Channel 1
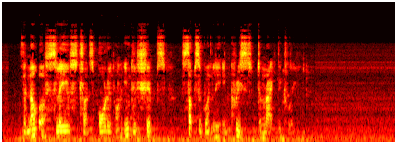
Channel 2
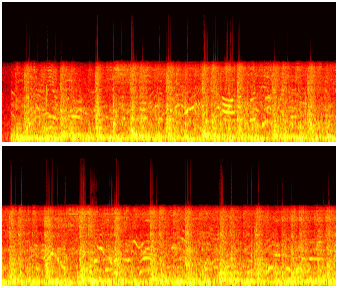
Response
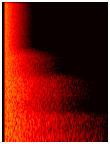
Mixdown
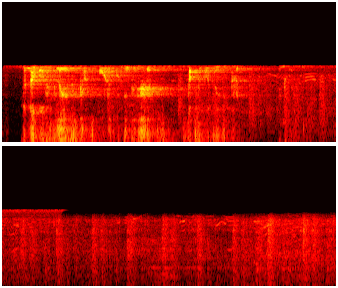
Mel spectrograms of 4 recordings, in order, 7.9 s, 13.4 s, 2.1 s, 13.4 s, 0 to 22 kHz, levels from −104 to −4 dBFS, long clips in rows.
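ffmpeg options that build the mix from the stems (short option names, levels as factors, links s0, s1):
-filter_complex "[0:a]volume=0.501,asplit=3[s0][s1][s2];[s0]atrim=end=4.7,asetpts=PTS-STARTPTS,afade=t=out:st=4.696:d=0.004:c=hsin[s3];[s1]atrim=start=4.7:end=5.52,asetpts=PTS-STARTPTS,volume=0[s4];[s2]atrim=start=5.52,asetpts=PTS-STARTPTS,afade=t=in:d=0.004:c=hsin[s5];[s3][s4][s5]concat=n=3:v=0:a=1,asplit=2[s6][s7];[s7]volume=0.2[s8];[1:a]highpass=f=1100:w=0.5412,highpass=f=1100:w=1.3066,adelay=1650,volume=0.168,afade=t=in:st=11.48:d=0.37:silence=0.446684[s9];[2:a]atrim=start_sample=2205[s10];[s8][s10]afir=irnorm=-1:irlink=0[s11];[s6][s9][s11]amix=inputs=3:normalize=0,lowshelf=f=290:g=-7,lowpass=f=3300:t=q:w=0.5098,lowpass=f=3300:t=q:w=0.6013,lowpass=f=3300:t=q:w=0.9,lowpass=f=3300:t=q:w=2.563,afreqshift=-3900"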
